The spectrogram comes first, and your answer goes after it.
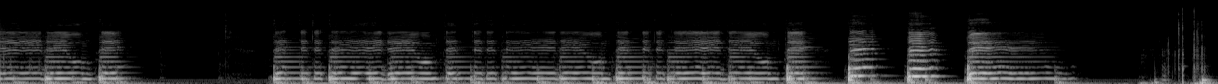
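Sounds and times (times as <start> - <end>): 
alto voice singing a chorale: 0.0 - 1.4, 2.7 - 10.8.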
